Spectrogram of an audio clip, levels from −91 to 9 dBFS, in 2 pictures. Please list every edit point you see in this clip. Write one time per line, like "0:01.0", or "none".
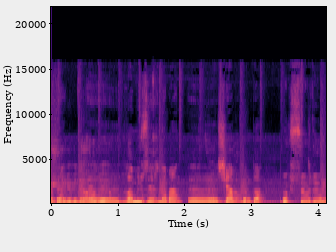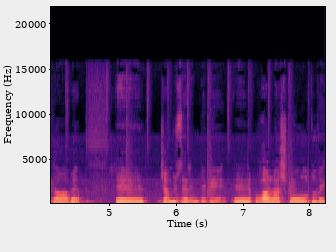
none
